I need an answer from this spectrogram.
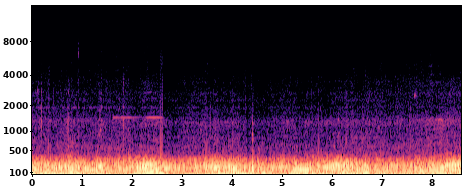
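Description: Volkswagen Golf IV 4x4 rally car's 1.9 TDI turbodiesel running steadily at low revs, a low drone heard from inside the cabin.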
